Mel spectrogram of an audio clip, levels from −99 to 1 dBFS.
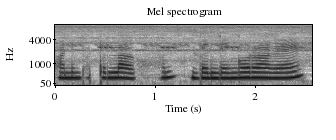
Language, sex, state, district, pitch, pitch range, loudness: Chakma, female, Tripura, Dhalai, 245 Hz, 240-250 Hz, -13 LUFS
